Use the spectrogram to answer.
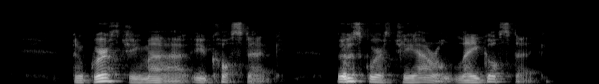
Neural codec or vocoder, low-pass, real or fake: codec, 16 kHz, 16 kbps, FunCodec, trained on LibriTTS, 50 frames a second; 7.2 kHz; fake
